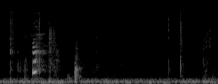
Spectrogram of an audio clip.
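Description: A deck of tarot cards handled and shuffled in the hands, with soft card clicks. There is also a short, high whimper about a third of a second in.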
